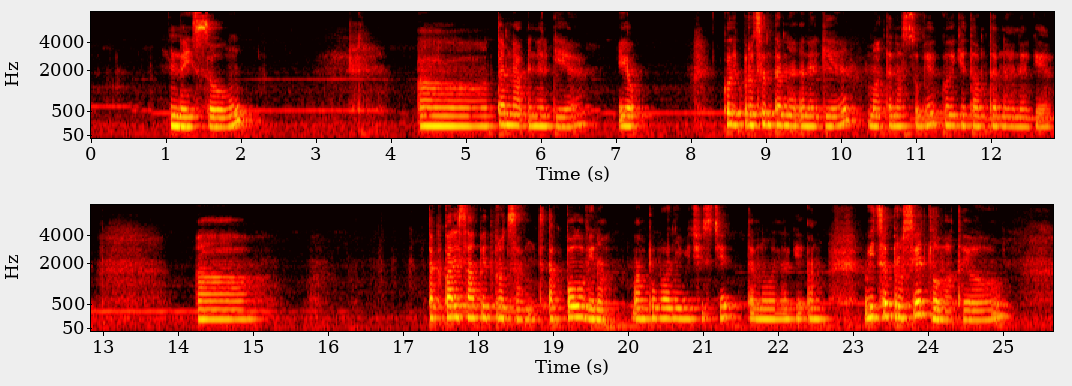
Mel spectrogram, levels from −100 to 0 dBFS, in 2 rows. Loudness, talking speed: -37 LUFS, 70 wpm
